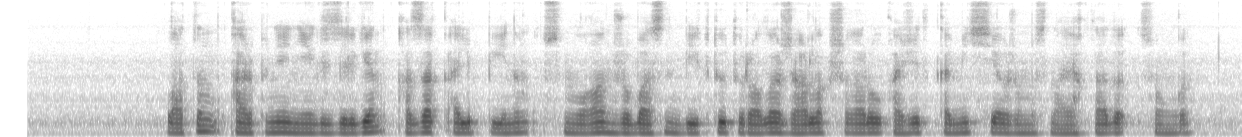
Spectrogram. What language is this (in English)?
Kazakh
